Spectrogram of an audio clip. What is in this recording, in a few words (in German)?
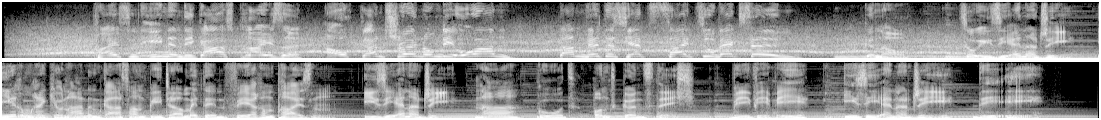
sprecher werbung; easy energy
